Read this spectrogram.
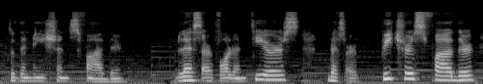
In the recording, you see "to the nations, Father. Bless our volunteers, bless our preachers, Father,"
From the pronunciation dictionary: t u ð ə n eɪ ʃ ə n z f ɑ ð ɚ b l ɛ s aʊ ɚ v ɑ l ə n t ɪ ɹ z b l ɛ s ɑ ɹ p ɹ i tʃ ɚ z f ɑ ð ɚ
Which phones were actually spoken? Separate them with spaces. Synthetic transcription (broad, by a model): t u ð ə n eɪ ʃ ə n s f ɑ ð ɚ b l ɛ s aʊ ɚ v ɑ l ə n t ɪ ɹ s b l ɛ s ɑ w p ɹ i tʃ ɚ s f ɑ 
